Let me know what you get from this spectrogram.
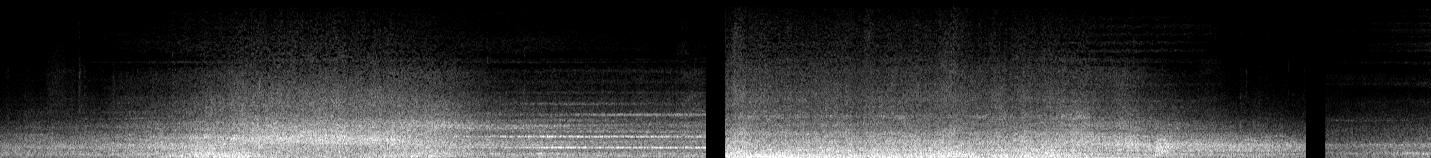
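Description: Electric trains passing at close range, a loud rushing noise that swells and fades. A steady whine comes through partway along the first pass. The sound cuts out abruptly twice and starts again with the next train.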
